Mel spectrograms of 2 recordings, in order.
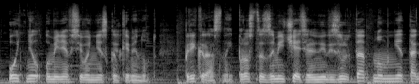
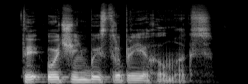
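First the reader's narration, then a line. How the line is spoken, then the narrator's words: Sad. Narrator (Russian): печально сказал шеф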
